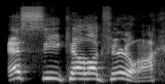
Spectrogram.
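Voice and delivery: exaggerated Austrian accent on the team name; mock Austrian accent. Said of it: "I feel like your accent got better".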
